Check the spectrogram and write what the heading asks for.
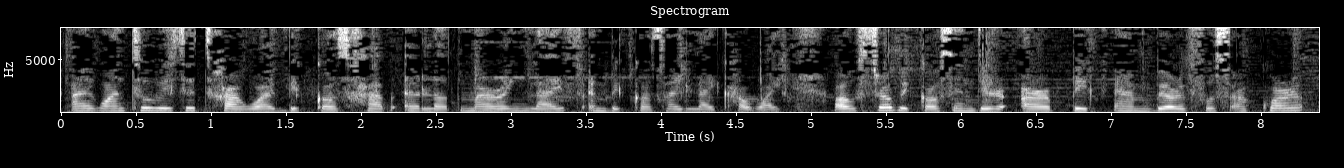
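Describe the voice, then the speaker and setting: A woman's voice: mid-range voice, little pitch movement, normal speed, darkish tone, soft background music. A woman from Mexico, earnestly reading out a prepared class presentation. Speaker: English learner.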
